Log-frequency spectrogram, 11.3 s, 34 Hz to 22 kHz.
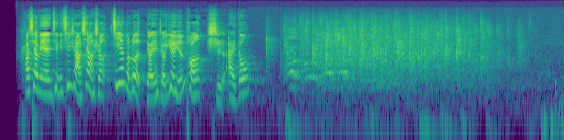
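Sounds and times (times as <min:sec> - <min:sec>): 
speech: 0:00.5 - 0:05.1
audience applause: 0:05.6 - 0:10.9.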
